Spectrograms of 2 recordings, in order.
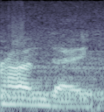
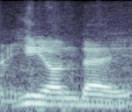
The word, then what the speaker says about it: Hyundai: it a launcher I used to work for Hyundai or Hyundai depending on how you want to pronounce it um so I mean those cars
